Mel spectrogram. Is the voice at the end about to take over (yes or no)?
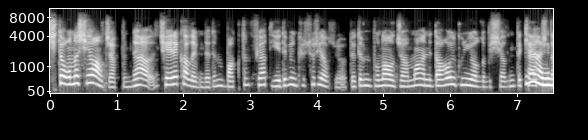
yes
